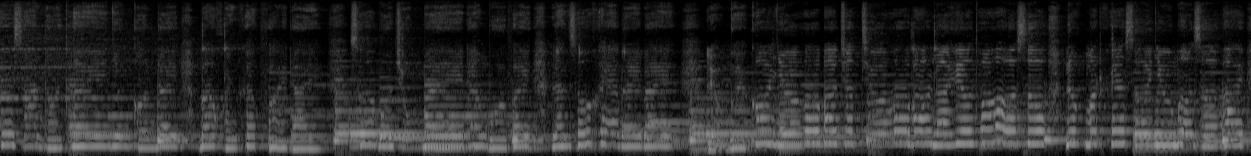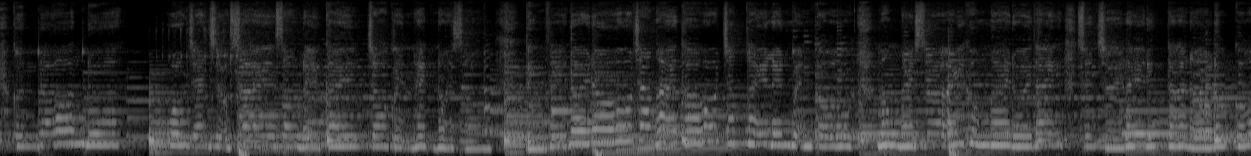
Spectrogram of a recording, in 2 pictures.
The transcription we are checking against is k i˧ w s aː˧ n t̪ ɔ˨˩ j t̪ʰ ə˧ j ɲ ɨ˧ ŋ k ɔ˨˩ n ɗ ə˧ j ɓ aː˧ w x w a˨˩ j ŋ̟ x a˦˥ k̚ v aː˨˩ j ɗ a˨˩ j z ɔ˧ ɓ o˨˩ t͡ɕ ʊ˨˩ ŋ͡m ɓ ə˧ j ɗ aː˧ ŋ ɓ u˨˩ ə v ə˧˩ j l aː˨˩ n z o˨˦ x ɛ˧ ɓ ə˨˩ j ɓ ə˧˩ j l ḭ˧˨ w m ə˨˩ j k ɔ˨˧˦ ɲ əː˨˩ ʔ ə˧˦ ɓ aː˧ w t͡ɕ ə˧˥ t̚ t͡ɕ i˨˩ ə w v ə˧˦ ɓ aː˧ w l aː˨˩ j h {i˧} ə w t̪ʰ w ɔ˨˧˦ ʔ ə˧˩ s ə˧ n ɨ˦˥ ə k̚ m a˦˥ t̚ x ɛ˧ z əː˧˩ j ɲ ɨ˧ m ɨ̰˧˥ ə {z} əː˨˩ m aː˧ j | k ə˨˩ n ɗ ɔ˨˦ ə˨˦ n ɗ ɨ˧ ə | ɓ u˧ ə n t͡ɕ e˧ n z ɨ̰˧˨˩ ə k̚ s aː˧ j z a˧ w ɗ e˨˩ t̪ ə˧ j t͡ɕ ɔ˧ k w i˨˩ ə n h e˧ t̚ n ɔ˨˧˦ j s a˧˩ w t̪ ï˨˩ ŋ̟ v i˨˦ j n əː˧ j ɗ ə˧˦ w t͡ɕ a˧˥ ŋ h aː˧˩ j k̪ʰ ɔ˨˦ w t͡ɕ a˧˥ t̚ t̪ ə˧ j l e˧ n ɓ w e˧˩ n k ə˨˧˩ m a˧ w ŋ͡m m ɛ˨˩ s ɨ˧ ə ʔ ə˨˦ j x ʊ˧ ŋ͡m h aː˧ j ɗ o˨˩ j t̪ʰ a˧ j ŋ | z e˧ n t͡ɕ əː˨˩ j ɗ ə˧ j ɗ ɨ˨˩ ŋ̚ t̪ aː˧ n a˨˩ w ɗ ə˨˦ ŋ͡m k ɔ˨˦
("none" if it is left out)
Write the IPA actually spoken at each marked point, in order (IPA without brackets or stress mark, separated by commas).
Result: i˧, z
